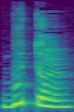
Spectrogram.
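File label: "bouton", French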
